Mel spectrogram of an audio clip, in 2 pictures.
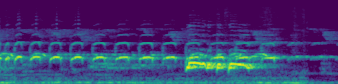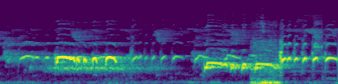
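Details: Local zebra dove singing as a lure for other doves to answer; bursts of rapid rolling coos separated by brief pauses, with a sharp loud knock near the end and low background rumble.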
